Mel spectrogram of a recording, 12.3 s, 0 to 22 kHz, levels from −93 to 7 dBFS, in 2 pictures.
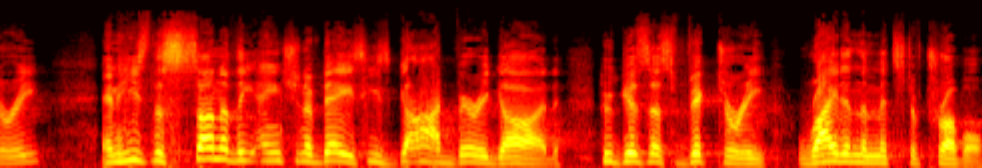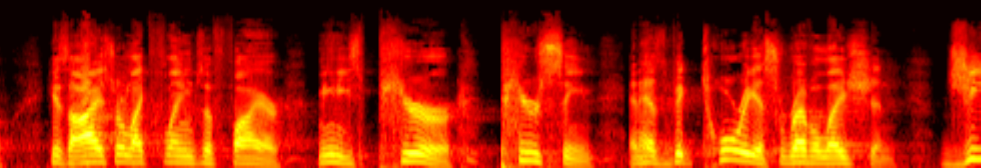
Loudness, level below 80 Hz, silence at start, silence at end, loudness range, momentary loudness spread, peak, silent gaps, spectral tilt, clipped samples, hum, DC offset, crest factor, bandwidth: -20 LUFS; -52 dBFS; 0 s; 0 s; 3 LU; 13 LU; -2 dBFS; none; -4.5 dB/octave; under 0.1%; none; under 0.1%; 18 dB; 13 kHz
